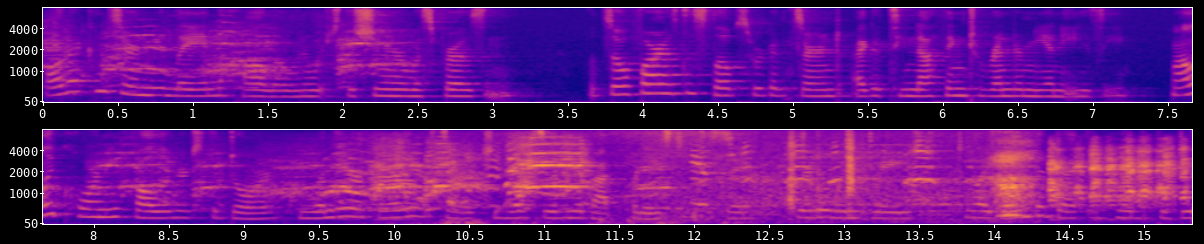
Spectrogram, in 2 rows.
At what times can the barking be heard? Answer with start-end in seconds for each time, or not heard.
not heard.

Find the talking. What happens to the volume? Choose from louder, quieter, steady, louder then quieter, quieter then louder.
steady.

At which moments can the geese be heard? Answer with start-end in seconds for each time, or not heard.
0.0-2.5, 7.9-15.2.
